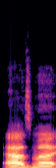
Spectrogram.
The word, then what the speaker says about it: asthma: Asthma is spelled very weirdly. There's a TH in there, but we do not say the TH. It sounds like ASMA, asthma.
